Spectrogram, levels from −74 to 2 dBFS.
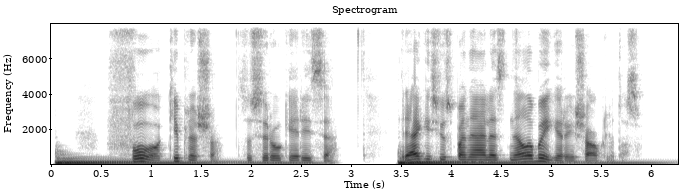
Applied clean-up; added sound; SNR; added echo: none; Bowed string instrument; 1 dB; none.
